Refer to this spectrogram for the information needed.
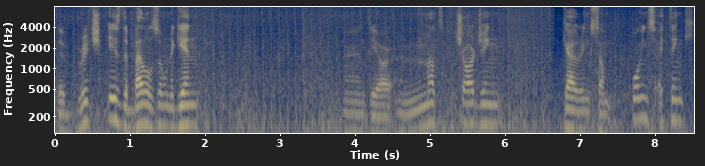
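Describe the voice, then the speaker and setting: A man from Belgium, a native Dutch speaker with a Belgian Dutch accent, commentates a live game stream in halting, short phrases. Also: medium pitch, background noise. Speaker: esports match commentator, community manager.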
